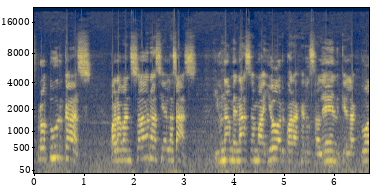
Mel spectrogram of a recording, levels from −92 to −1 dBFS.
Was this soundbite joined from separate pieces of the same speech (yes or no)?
yes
